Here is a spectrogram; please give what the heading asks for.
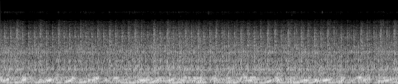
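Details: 1973 Johnson 65hp (65ELS73R) two-stroke outboard idling after years of sitting, once a bad solenoid was dealt with: choppy, uneven low burble and rough firing but running steadily on its own, smoking.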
